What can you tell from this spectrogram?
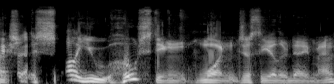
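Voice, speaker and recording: Booming and very deep, a man's voice sits low in pitch with ordinary variation. He speaks at a moderate pace. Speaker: podcast guest. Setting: boom mic.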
